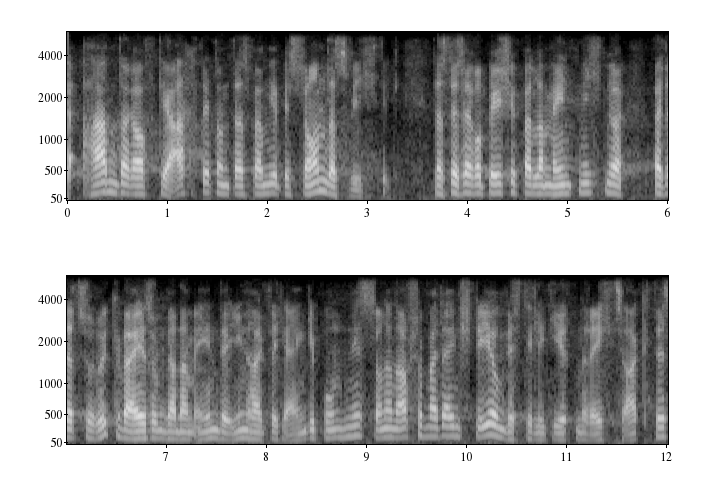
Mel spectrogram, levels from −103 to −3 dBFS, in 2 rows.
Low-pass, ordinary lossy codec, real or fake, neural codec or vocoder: 5.4 kHz; Opus, 32 kbps; fake; codec, 16 kHz, 4 kbps, FreqCodec, larger model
